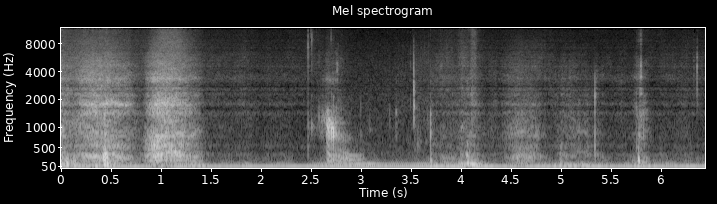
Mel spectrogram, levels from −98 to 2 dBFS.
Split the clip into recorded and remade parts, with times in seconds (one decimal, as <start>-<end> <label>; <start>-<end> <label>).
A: 0.0-2.5 remade; 2.5-3.7 recorded; 3.7-6.4 remade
